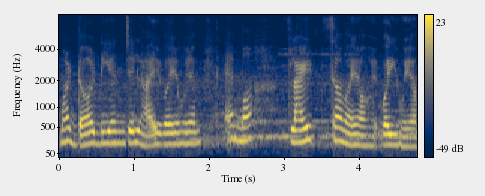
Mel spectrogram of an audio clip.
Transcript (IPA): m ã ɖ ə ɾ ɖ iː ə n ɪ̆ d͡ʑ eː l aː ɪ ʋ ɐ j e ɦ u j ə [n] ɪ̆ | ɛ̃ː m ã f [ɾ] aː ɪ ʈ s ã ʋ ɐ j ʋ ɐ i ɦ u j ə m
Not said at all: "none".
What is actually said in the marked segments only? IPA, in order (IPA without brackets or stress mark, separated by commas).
m, l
